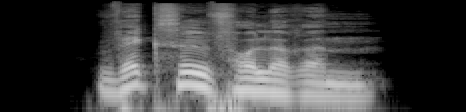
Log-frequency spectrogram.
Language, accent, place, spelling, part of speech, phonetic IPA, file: German, Germany, Berlin, wechselvollerem, adjective, [ˈvɛksl̩ˌfɔləʁəm], De-wechselvollerem.ogg
- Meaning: strong dative masculine/neuter singular comparative degree of wechselvoll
